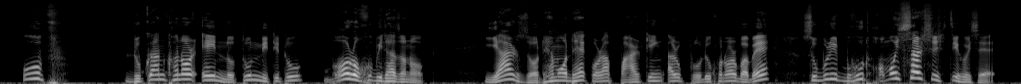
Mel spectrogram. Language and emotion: Assamese, disgusted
